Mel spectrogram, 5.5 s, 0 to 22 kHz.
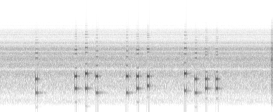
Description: DTMF, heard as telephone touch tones, dialled by machine, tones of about 40 ms, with a squelch burst at the end. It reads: 1 892 280 6177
